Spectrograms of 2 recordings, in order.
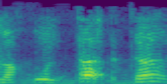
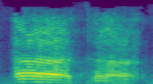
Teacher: إحنا قلنا أتى، الذي قبلها حرف أو همزة مفتوحة، مفتوحة إذا نبدل الهمزة الثانية ألفا لأن الألف تناسب الفتحة · Shown in: second take · فبدل ما نقول أتى نقول آتى، آتى أبدلنا الهمزة الثانية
